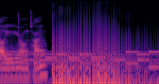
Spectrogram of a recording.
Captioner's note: video game sounds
